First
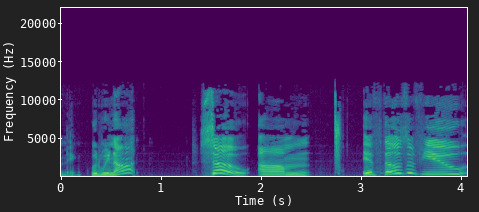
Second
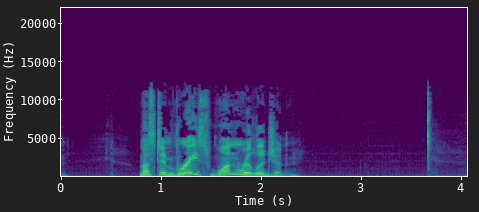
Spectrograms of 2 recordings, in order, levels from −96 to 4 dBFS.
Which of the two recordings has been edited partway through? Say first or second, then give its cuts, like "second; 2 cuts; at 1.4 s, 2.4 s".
first; 1 cut; at 1.3 s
